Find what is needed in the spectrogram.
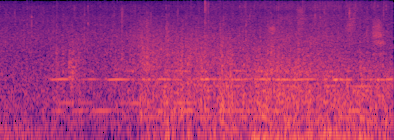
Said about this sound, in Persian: میگیریم خانم بارونو چیکار کنید؟ کارش نمیشه کرد. مجبوریم بگیریم.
